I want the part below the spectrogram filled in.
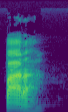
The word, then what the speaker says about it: para: The next word is para. Para. Para. Para is spelled as P-A-R-A.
